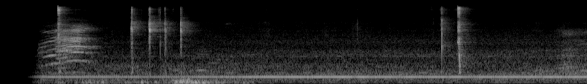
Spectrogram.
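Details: Persian cat giving one short meow with arching harmonics right at the start, then scattered sharp clicks and taps over a steady electrical hum.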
